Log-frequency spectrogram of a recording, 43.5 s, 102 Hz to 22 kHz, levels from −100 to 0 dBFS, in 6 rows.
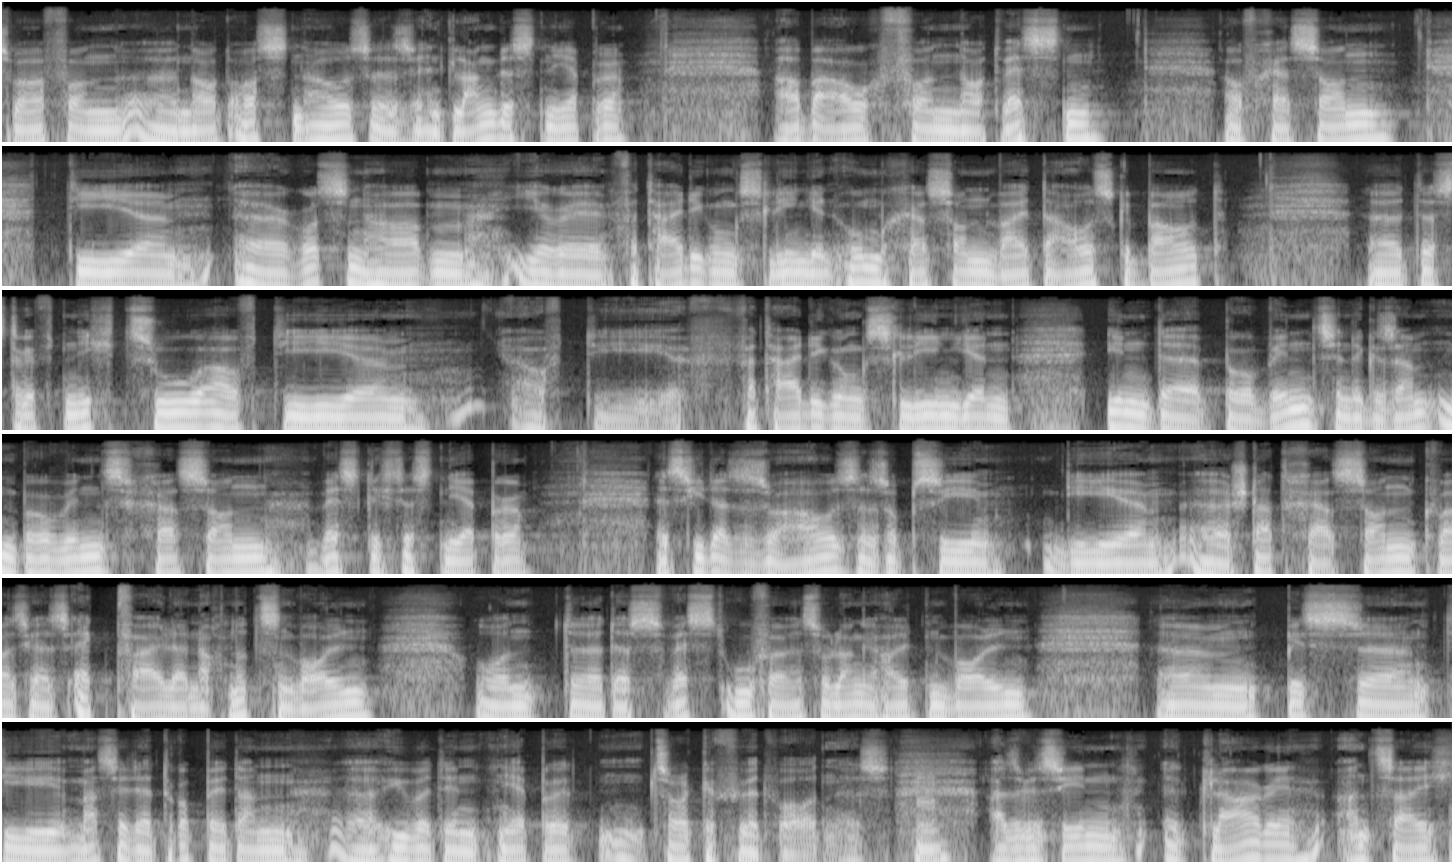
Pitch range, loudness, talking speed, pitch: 85-95 Hz, -19 LUFS, 115 wpm, 90 Hz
